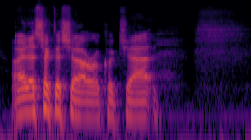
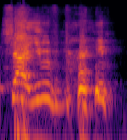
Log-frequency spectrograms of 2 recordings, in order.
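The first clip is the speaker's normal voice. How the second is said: mock accusing; 11 semitones higher, 11 dB louder, much slower than usual. Real, not acted.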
